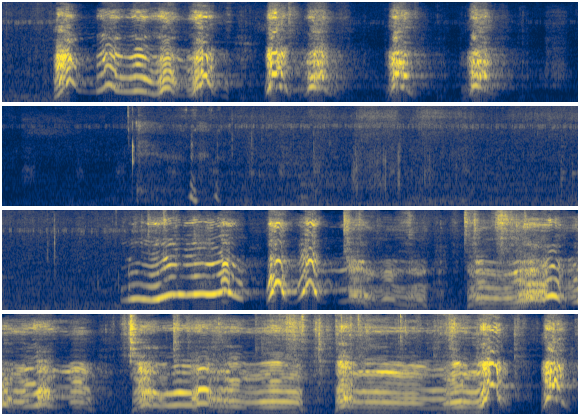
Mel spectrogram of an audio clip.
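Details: German Shepherd playing with a trolley, opening with regular short barks about every half second, a quiet pause with rattling, then an excited run of warbling whines, yelps and barks.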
